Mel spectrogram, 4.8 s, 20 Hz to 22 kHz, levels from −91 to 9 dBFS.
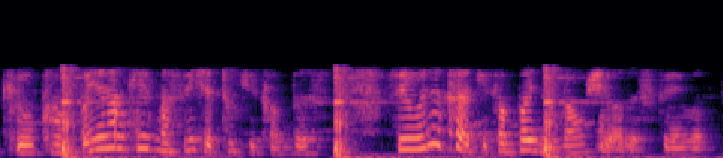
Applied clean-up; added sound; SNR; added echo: classical method WPE with log-MMSE.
